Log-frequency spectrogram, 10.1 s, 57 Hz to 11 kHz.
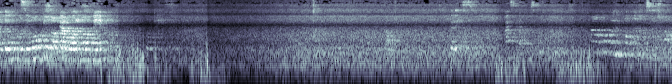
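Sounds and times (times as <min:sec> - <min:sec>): room hiss and rumble: 0:00.0 - 0:10.0.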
